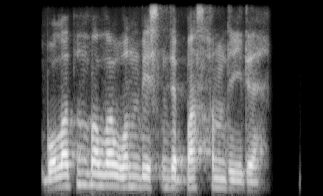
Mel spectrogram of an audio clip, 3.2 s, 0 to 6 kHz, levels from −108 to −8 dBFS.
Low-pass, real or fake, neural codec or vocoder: 5.4 kHz; fake; codec, 16 kHz, 4 kbps, X-Codec, HuBERT features, trained on balanced general audio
